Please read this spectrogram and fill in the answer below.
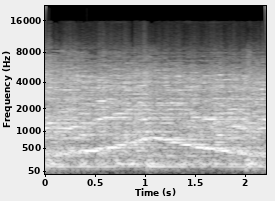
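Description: A string ensemble of violins and cellos playing together with a plucked guitar, its melody sweeping up and falling back about once a second.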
